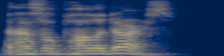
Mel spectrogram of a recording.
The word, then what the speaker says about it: Basil Poledouris: but Basil Poledouris? – Yeah, Basil. Yeah, Basil Poledouris.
